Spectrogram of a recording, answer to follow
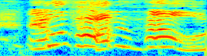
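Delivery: "hot" shouted high and loud; loud high complaint "It was hot as hell"; high exasperated shout. Real, not acted.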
